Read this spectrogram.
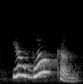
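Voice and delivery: high, loud, bubbly creature voice; an eager little creature bursting with friendliness; cheery creature. A narrator's reading. Creature greets Something Else at the door, high and eager. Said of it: "said the creature".

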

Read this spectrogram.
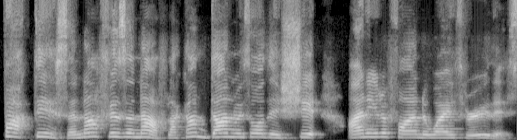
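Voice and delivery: fed up. Retold or imitated. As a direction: blurt it out like you've had enough. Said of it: "And I was like".

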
